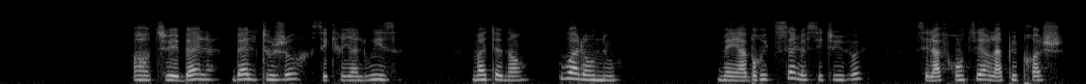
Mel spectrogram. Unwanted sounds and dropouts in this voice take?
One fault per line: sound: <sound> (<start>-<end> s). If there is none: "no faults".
no faults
